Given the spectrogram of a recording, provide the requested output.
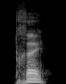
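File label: "tres", French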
